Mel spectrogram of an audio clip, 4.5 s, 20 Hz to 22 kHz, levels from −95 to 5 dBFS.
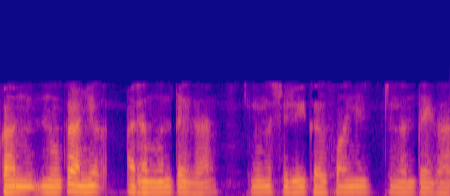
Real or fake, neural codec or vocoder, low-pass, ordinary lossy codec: fake; codec, 44.1 kHz, 2.6 kbps, SNAC; 7.2 kHz; AAC, 16 kbps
